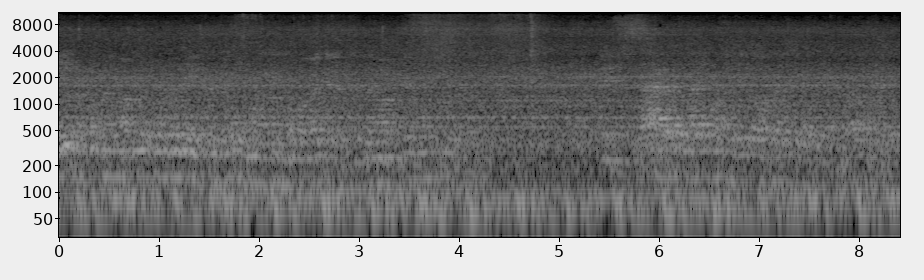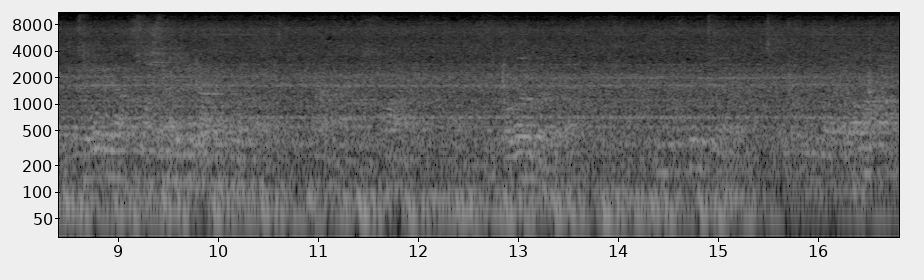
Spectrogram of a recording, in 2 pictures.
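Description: Men talk at a distance in a large echoing hall.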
